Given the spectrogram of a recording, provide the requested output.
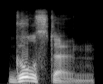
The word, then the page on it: gallstone: British English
